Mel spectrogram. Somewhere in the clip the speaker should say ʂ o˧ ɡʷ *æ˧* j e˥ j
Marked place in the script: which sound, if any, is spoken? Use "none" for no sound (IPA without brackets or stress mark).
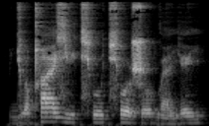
æ˩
